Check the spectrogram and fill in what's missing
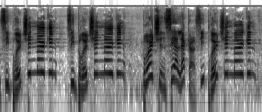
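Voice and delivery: high, deliberate singsong foreigner talk; mock condescending old lady, voice pitched high; old woman talking down to foreigner. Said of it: "Leute sprechen sie nicht nur laut an".

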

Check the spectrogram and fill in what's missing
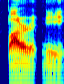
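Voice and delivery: slow, syllable-split "barley" with R; R kept in. Shown as a demonstration. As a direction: spell out "barley" slowly, bar then lee. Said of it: "R이 그냥 그대로 들어간다고". ("barley"를 R 살려서 천천히)

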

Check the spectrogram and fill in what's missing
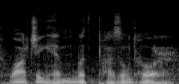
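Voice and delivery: ordinary delivery, nothing marked

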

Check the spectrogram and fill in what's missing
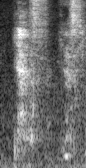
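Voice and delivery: hushed urgent whisper; whispered plea. Retold or imitated. Reader whispering to the characters that they know each other. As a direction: breathe it at the page.

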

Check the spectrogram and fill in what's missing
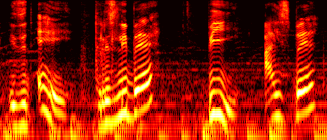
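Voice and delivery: ordinary talk, nothing marked

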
